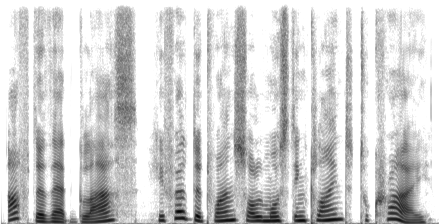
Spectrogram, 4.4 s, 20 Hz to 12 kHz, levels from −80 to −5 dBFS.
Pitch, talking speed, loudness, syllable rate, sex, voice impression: 220 Hz, 150 wpm, -17 LUFS, 3.7 syllables/s, female, feminine, middle-aged, tensed, powerful, clear, slightly friendly, lively, strict, slightly intense, sharp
